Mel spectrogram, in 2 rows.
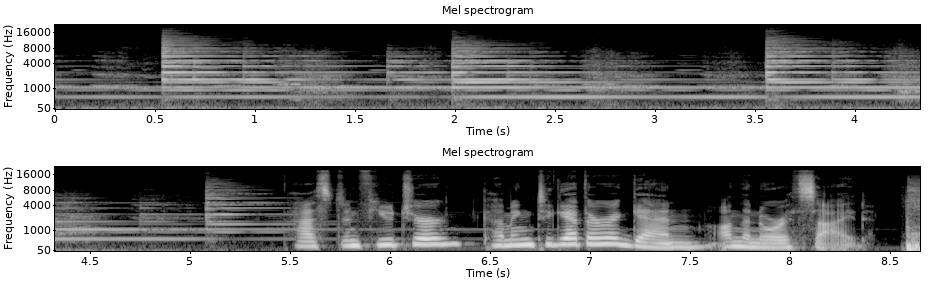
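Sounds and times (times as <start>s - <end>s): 
large bell ringing at the Railroad Museum in Wilmington: 0.0s - 6.5s
speech: 5.5s - 8.5s.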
